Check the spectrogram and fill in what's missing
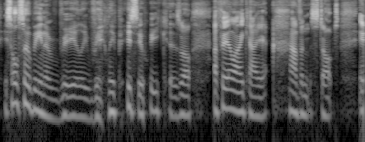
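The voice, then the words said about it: Slightly rough, hoarse voice. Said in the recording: “I'm still a little bit short of breath and my voice is still a little bit rougher than it usually is”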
